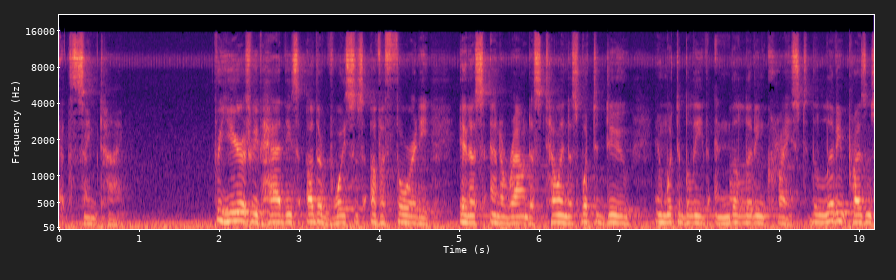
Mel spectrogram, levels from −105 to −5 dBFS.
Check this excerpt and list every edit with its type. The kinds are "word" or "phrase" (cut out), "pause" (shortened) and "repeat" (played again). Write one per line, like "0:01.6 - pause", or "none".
0:08.4 - word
